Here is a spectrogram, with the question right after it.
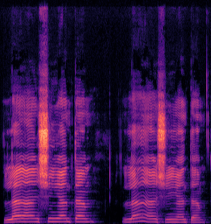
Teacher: شین کو تفشی واضح کریں گے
